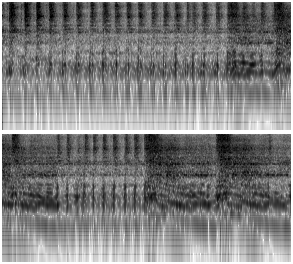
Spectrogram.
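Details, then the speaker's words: Vespa Piaggio Ciao with Simonini two-stroke engine, modified cylinder head with decompression valve, internal rotor ignition timing just set; crisp buzzy note climbing and falling cleanly with throttle blips, even firing, no knocks, no compression leak: normal two-stroke running. "and makes a lot of noise actually it sounds like it really wants to go so we're going to have a lot of fun with this project"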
